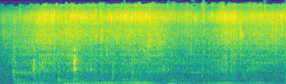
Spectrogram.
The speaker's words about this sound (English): in a heavy pot, such as a Dutch oven. And to our melted butter, we will add the chopped celery, onions, and carrots.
